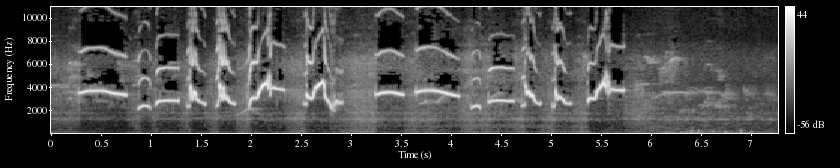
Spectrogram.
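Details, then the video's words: Oriental magpie-robin singing to provoke rival magpie-robins; fast series of ringing whistles with steep upward and downward flicks, some notes held level, ending in a quiet stretch with low rumble. "KACER GACOR NGEPLONG TARUNG KONSLET BUKA PARU❗PALING AMPUH BUAT PANCINGAN KACER AGAR CEPAT EMOSI!"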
